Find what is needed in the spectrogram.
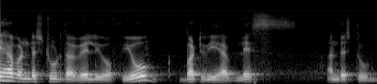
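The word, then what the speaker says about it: योग: understood the value of yog but we have less understood this so in my opinion yoke should be I do not pronounce it is Yoga it is the real word yog the yog is should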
